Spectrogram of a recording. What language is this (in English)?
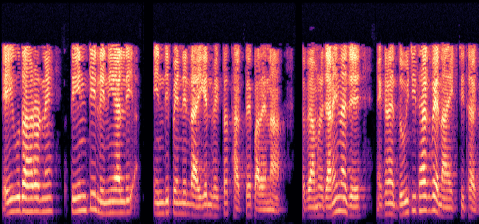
Bangla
